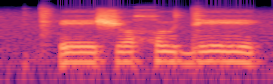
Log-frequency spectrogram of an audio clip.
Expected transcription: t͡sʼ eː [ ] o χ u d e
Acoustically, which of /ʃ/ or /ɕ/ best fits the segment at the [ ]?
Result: ʃ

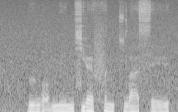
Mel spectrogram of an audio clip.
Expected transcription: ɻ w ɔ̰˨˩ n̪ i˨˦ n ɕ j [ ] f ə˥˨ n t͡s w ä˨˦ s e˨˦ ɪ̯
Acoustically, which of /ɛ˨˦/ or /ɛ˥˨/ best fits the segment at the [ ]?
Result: ɛ˥˨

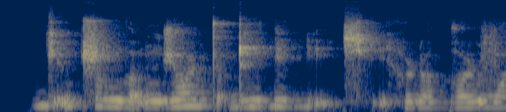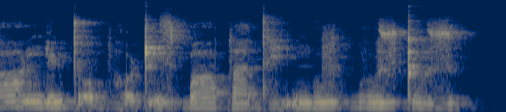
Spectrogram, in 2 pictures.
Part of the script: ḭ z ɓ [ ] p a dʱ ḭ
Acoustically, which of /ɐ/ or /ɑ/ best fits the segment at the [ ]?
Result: ɑ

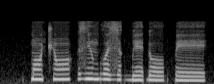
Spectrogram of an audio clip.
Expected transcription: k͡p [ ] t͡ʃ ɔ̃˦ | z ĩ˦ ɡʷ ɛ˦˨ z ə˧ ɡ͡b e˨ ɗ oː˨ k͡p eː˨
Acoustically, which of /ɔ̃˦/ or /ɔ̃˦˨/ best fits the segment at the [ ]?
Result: ɔ̃˦˨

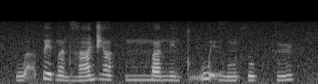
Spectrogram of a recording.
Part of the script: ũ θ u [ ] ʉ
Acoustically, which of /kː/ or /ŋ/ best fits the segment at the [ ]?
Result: kː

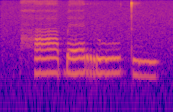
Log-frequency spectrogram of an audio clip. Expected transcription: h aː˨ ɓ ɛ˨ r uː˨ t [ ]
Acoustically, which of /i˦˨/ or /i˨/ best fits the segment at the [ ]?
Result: i˨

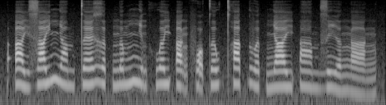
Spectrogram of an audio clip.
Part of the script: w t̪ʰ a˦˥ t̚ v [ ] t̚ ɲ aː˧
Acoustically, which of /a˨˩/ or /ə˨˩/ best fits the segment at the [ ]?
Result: ə˨˩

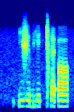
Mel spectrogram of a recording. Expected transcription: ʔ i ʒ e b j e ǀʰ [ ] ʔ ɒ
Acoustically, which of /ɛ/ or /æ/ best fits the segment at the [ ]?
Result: æ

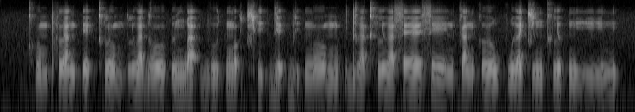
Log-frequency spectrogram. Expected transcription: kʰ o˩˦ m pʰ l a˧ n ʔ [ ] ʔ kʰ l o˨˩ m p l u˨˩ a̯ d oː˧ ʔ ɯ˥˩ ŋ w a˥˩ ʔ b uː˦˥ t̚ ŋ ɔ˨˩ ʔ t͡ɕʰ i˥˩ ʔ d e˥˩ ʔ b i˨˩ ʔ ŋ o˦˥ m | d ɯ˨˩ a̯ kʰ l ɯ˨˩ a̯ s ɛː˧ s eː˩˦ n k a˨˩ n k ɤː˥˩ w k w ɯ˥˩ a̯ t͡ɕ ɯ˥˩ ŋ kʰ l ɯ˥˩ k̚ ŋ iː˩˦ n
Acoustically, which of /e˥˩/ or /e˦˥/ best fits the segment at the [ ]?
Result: e˦˥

